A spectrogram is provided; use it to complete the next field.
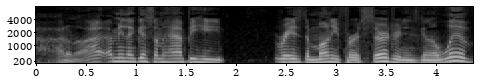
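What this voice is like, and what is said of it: Usual voice. Nothing is said of it.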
